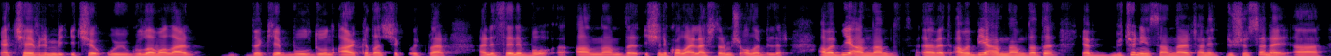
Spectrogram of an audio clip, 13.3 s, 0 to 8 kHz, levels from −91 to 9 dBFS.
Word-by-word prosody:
ya, 110 -1 -2
çevrim 130 +6 +1
içi 135 0 -2
uygulamalardaki 120 +1 0
bulduğun 115 0 -2
arkadaşlıklar, 120 +5 0 0.3
hani, 120 0 0
senin 130 +1 +1
bu 135 -3 -2
a - - -7 0.2
anlamda 115 +3 -1
işini 135 0 -3
kolaylaştırmış 125 +2 +2
olabilir. 130 -4 -2 0.3
Ama 160 +5 +3
bir 215 -3 +5
anlamd 165 -1 +1 0.3
Evet. 155 0 +2
Ama 180 +5 +3
bir 210 - 0
anlamda 170 -4 +2
da, 200 0 +1 0.2
ya, 140 - +1
bütün 135 - -4
insanlar, 165 -2 +1
hani, 155 -3 -1
düşünsene, 155 - -1
aaa, 115 +1 +3
130 Hz, 125 wpm, -24 LUFS, 120-160 Hz, 0.3 s, bir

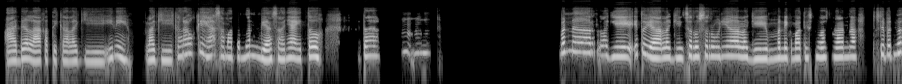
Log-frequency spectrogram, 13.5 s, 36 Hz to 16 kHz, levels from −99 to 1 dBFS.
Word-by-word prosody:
Adalah 195 0 +1
ketika 190 -2 -6
lagi 185 -1 -6
ini, 245 -4 -2 0.3
lagi 210 -1 -1
karaoke 320 +6 -3
ya, 270 - 0
sama 260 -2 -3
temen 260 +3 -4
biasanya 220 +2 +2
itu. 225 +4 -2 0.7
Kita 275 - -2 0.5
mhm. 340 -1 -10 2.0
Benar. 360 -1 +3 0.2
Lagi 265 -2 -3 0.3
itu 310 +3 -2
ya, 245 - +9 0.2
lagi 245 -1 0
seru-serunya, 270 0 0 0.2
lagi 225 -4 0 0.3
menikmati 240 0 +1
suasana 255 0 +1 0.3
terus - - -14
tiba-tiba 305 +3 0
250 Hz, 105 wpm, -24 LUFS, 220-280 Hz, 2.0 s, ya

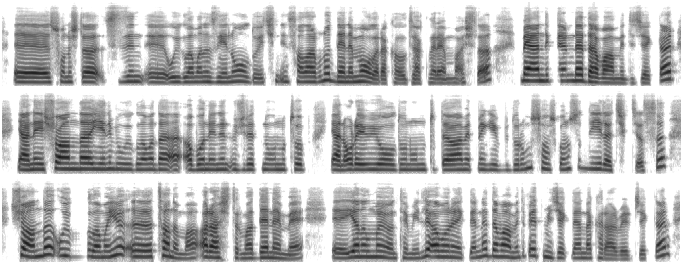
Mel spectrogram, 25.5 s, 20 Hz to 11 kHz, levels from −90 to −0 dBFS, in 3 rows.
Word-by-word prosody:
eee, 185 -1 +4
sonuçta 190 -1 0
sizin, 205 +1 -6
ııı, 175 -1 -3
uygulamanız 190 0 -3
yeni 185 +1 -3
olduğu 200 -5 -4
için 170 +7 -8
insanlar 195 -1 -1
bunu 245 0 -2
deneme 195 +1 +1
olarak 150 -6 -1
alacaklar 150 +1 -5
en 155 0 -4
başta. 175 - -3 0.4
Beğendiklerinde 235 0 +5
devam 165 -5 +4
edecekler 155 - 0 0.3
yani 210 +1 +5
şu 245 - +2
anda 225 0 +6
yeni 220 +1 +1
bir 220 - -6
uygulamada 210 0 -2
a 200 -1 +1
abonenin 205 +1 -1
ücretini 205 +1 -6
unutup 205 0 -5 0.3
yani 190 -1 +4
oraya 205 0 +4
üye 210 0 -2
olduğunu 200 0 -3
unutup 200 0 -9
devam 200 +1 +3
etme 205 0 -4
gibi 195 -2 -7
bir 185 - -18
durumu 205 +7 -6
söz 225 -6 -4
konusu 235 +6 -7
değil 225 -4 +1
açıkçası. 175 - -5 0.3
Şu 285 - +3
anda 255 +7 +4
uygulamayı, 235 0 -1
ııı, 235 0 +3
tanıma, 190 -9 0
araştırma, 195 -4 +2
deneme, 180 -5 +1 0.4
eee, - - -3
yanılma 230 +5 +2
yöntemiyle 190 +3 -1
aboneliklerine 225 +2 -1
devam 235 -4 +2
edip 245 +7 -10
etmeyeceklerine 195 -8 -3
karar 155 -5 -5
verecekler. 165 - -3
205 Hz, 135 wpm, -21 LUFS, 185-225 Hz, 0.4 s, anda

